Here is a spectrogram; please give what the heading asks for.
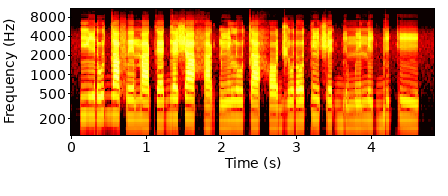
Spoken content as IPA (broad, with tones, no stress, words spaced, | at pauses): ji˧ɾu˦ da˦˨fe˧ma˨kɛ˨˦ ɡɛ˦ʃa˦˨ ha˨k͡pĩ˨˦ lu˧ ta˧hɔ˨ d͡ʒu˧ ɾo˦tĩ˦˨ʃe˧ɡ͡bi˨ mĩ˨˦ni˧ɡ͡bi˦ ki˦˨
